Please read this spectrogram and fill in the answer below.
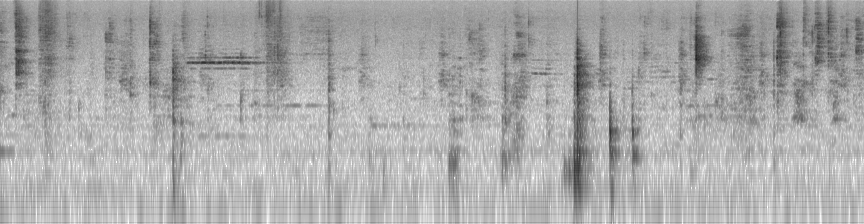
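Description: Eating and drinking at a table: chewing and sipping, with clinks and knocks of clay chai cups and plates. The loudest knock comes about seven seconds in, followed by a few smaller ones.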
